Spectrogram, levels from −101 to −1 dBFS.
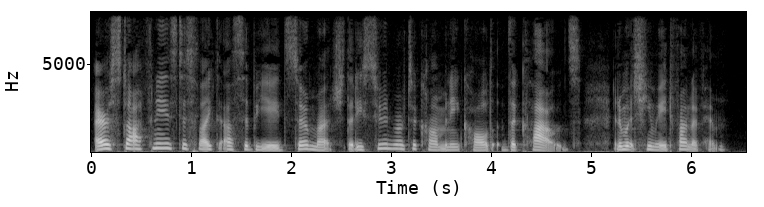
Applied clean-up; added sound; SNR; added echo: none; none; none; none.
